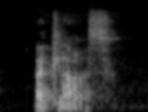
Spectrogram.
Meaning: 1. Atlas (son of Iapetus and Clymene, leader of the Titans ordered by Zeus to support the sky on his shoulders) 2. Atlas (moon of Saturn) 3. Atlas (star in the Pleiades)
- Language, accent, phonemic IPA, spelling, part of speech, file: French, France, /at.las/, Atlas, proper noun, LL-Q150 (fra)-Atlas.wav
